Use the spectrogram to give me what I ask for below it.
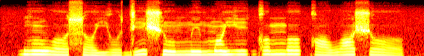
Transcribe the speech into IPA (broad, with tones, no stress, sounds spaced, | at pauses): ɡ ũ˦ w o˧ s o˨ j u˨ d i˨˦ ʃ ũ˧ m ĩ˧ m ɔ̃˦ j i˦ ɡ o˦ m o˦ k ɔ˧ w ɔ˦ ʃ o˦˨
